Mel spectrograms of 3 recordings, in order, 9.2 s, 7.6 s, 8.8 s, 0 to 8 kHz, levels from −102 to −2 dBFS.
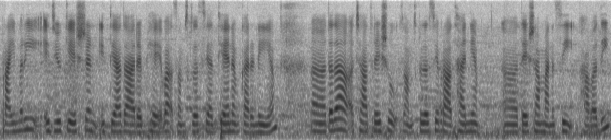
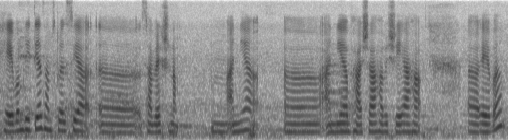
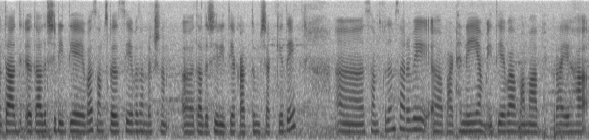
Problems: constant background noise, continuous background conversations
